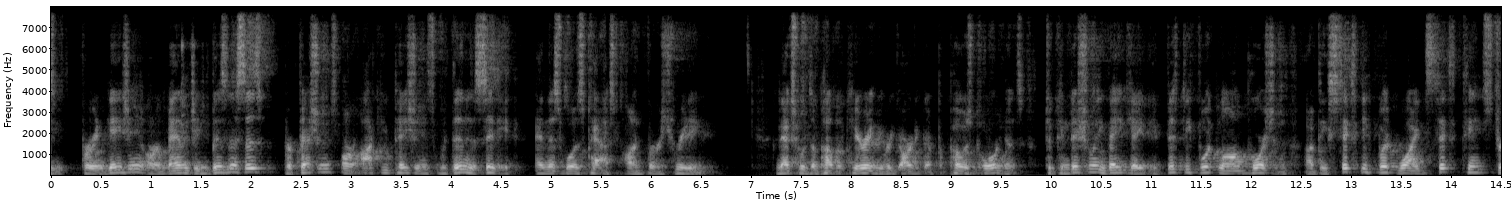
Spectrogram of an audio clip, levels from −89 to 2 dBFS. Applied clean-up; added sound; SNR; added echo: neural mask model DeepFilterNet 3.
